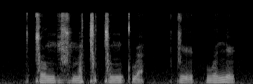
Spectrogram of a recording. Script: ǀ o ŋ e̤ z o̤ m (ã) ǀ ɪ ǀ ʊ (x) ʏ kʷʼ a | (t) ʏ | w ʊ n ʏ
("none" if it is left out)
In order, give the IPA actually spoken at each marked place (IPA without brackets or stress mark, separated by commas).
a, ŋ, t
